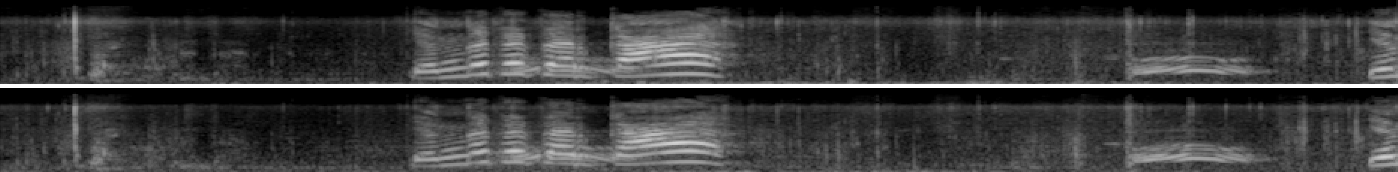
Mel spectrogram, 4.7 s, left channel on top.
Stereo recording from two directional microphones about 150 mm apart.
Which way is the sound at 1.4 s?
25° left (ahead or behind).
